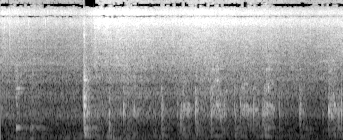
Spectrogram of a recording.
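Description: Chopped tomatoes sizzling in hot oil in a metal kadai while a slotted metal spatula stirs and scrapes them round the pan. There is a sharp knock about a second in, and then a run of short scrapes.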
